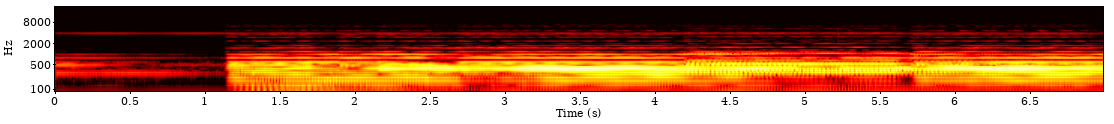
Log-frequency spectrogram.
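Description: Organ playing the introduction to a hymn in sustained chords. A held chord fades away, then a louder chord comes in about a second in and changes a couple of times.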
